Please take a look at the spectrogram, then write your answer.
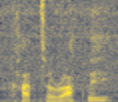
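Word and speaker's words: Cataraqui: the site known as kataraki uh or katarakway that's how it's best pronounced uh the outpost called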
